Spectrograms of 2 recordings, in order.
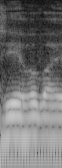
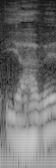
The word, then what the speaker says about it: Jahve: A tak som sa spýtal, no dobre, takže výslovnosť Jehova je zlá? Áno. Samozrejme, že zlá. A teda Jahve je dobre?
